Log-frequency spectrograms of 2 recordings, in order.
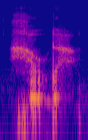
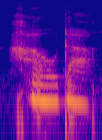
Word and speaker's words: Gouda: So you know this from Gouda cheese, but it's actually pronounced Gouda. Gouda, not Gouda. Gouda.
